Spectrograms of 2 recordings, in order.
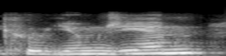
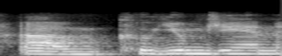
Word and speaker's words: Kuyumjian: So, hey everyone, my name is Kuyumjian. That'll be the first lesson, is all of them learning how to say my last name. Kuyumjian, it's phonetically spelled.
